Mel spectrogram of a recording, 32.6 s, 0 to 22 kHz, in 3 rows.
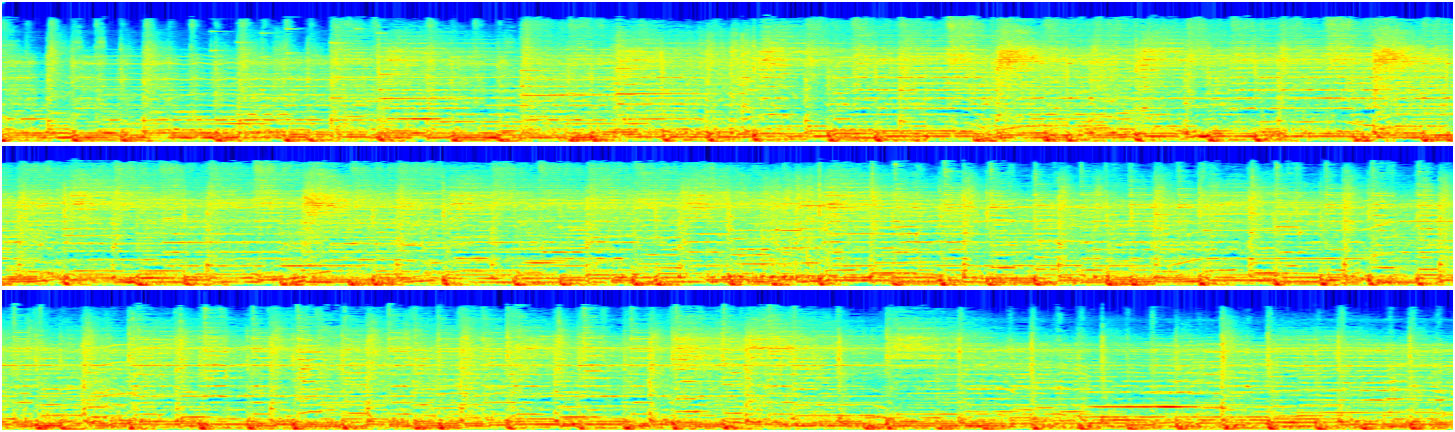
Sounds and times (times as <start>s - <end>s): Video game music: 0.0s - 32.6s.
